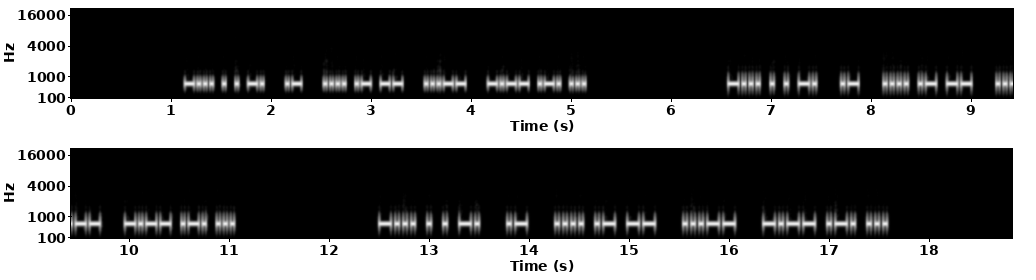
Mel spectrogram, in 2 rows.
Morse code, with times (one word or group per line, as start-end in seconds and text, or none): 1.1-1.9 BEEN
2.1-2.3 A
2.5-3.3 HAM
3.5-3.9 3
4.2-5.1 YRS
6.6-7.5 BEEN
7.7-7.9 A
8.1-9.0 HAM
9.3-9.7 3
10.0-11.1 YRS
12.5-13.5 BEEN
13.8-14.0 A
14.3-15.3 HAM
15.5-16.1 3
16.3-17.6 YRS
